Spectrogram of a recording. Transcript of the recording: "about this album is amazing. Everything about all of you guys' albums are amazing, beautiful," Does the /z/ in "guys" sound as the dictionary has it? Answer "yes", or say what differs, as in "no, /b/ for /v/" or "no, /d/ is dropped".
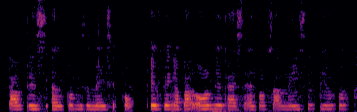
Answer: no, /s/ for /z/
